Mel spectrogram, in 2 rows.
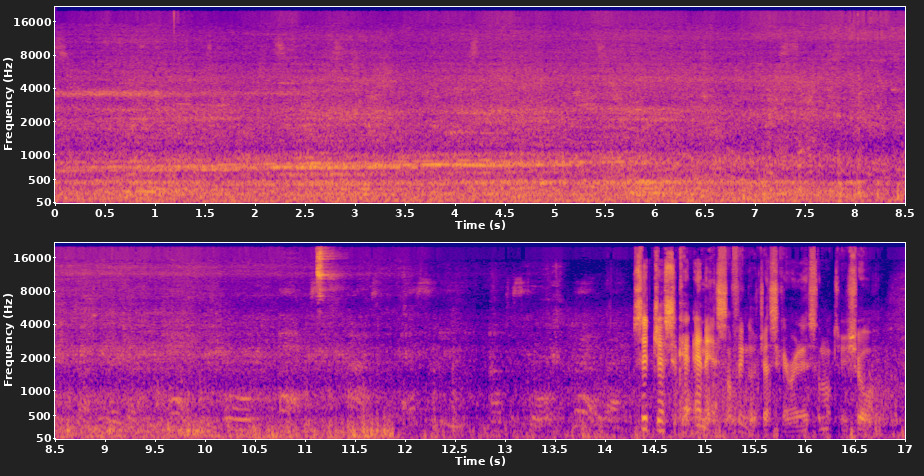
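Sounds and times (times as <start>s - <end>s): train wheels rumbling: 0.0s - 13.3s.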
